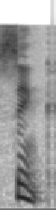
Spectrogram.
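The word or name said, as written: kitchen sink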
